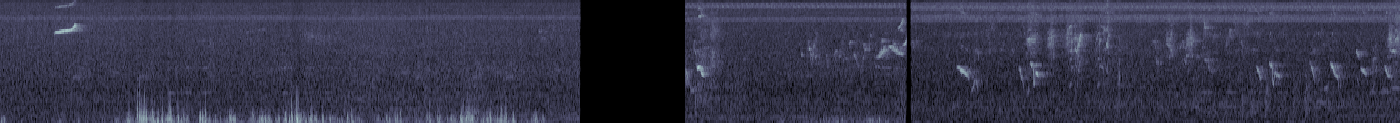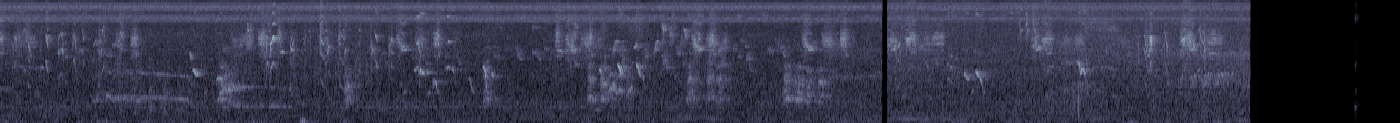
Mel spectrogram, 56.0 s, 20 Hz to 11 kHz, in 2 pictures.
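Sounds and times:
steady high-pitched hiss: 0:00.0 - 0:11.6, 0:13.8 - 0:53.0
birds chirping and whistling: 0:01.1 - 0:01.7.

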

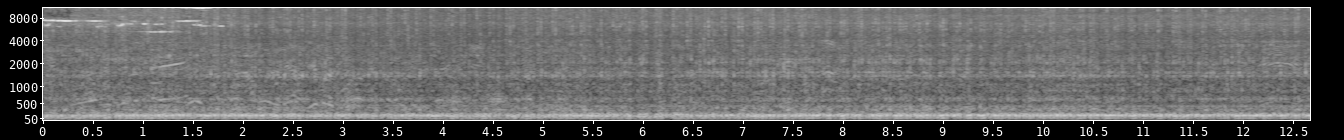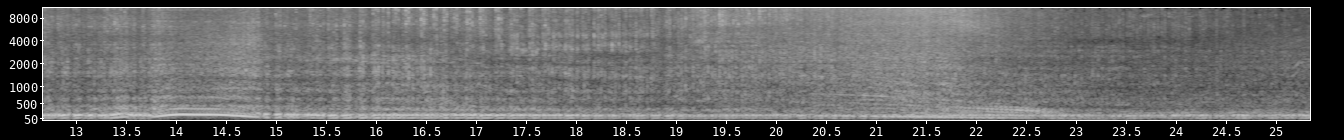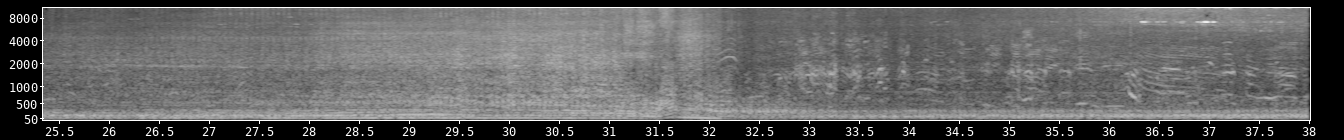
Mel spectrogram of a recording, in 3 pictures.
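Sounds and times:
race car engine idling: 0:00.1 - 0:13.6, 0:14.9 - 0:26.5.

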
